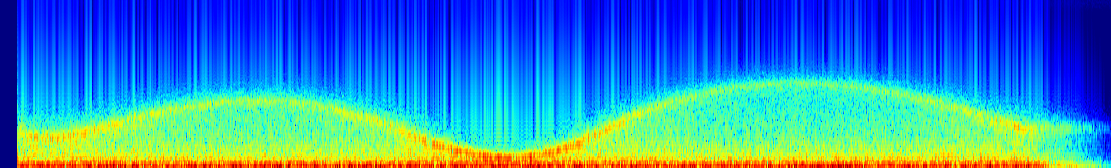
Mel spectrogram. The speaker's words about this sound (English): Let's listen to a tidal cycle as measured by a bottom pressure sensor over the course of a single day. The data sonification will sound like this.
